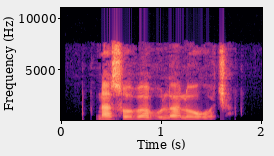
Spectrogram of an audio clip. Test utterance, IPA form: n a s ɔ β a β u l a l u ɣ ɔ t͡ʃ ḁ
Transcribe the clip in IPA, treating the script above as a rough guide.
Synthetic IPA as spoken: n a s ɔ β a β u l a l ɔ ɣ ɔ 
